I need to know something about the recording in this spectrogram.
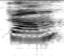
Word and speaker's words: crumb: Example में आपने मुख्तलिफ एग्जाम्पल दे सकते हैं, जैसे यहाँ पर दी हुई है lamb, crumb, knob, no, wrist, wrong. lamb में कौन सा साइलेंट लेटर है?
